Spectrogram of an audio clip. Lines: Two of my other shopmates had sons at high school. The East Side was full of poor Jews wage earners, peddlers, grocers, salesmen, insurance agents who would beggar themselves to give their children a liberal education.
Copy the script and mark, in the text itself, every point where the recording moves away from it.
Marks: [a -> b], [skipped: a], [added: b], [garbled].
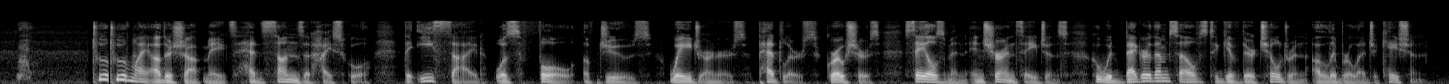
Two [added: two] of my other shopmates had sons at high school. The East Side was full of [skipped: poor] Jews wage earners, peddlers, grocers, salesmen, insurance agents who would beggar themselves to give their children a liberal education.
